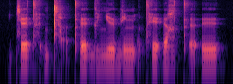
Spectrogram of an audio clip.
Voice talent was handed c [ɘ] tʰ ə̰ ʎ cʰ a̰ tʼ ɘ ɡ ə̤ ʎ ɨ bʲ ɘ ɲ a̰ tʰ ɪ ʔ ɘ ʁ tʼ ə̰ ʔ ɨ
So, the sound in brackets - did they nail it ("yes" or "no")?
yes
